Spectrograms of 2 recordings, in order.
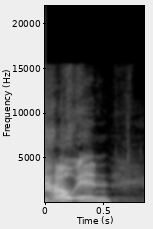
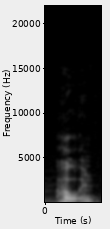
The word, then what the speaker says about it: Houghton: Houghton... – Oh, we read Houghton, but it's pronounced Houghton.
